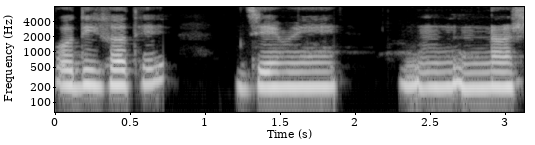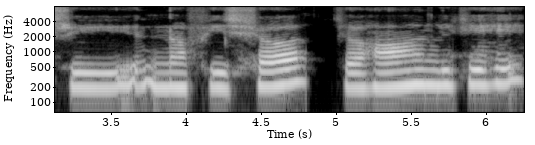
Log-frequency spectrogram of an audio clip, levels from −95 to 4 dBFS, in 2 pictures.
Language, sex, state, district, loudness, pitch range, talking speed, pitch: Chhattisgarhi, female, Chhattisgarh, Korba, -17 LUFS, 200-225 Hz, 95 wpm, 215 Hz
